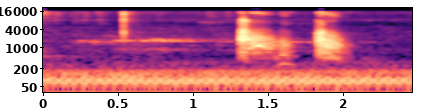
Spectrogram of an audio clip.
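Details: Talking Javan myna producing two hoarse, speech-like bursts after a faint thin whistle, over a constant low hum.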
